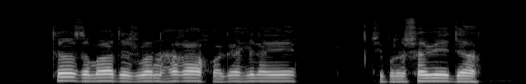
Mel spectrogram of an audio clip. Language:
Pashto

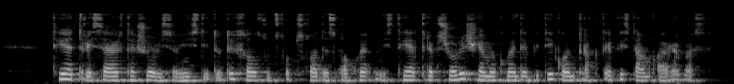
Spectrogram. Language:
Georgian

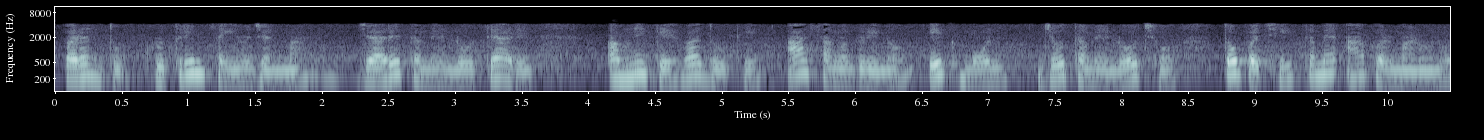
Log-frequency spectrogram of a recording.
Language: Tamil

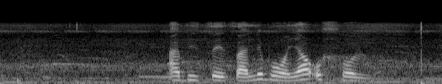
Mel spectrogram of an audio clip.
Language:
Southern Sotho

